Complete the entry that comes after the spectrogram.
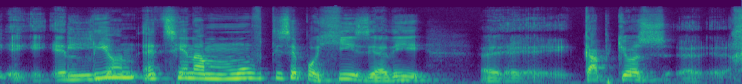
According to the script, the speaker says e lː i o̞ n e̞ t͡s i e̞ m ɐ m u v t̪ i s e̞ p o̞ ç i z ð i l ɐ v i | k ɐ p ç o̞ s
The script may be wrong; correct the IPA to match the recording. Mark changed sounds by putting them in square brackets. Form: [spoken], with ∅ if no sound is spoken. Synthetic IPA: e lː i o̞ n e̞ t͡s i e̞ [n] ɐ m u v t̪ i s e̞ p o̞ ç i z ð i l ɐ [ð] i | k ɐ p ç o̞ s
